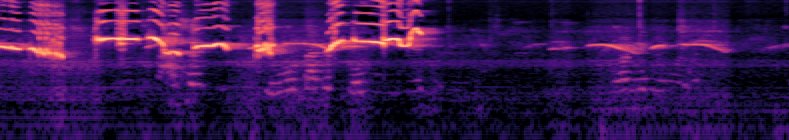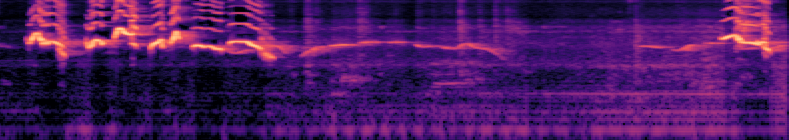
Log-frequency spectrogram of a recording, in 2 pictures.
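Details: Champion Oriental magpie-robin, first in a singing competition, giving two loud bursts of rapid varied whistled notes separated by quieter soft warbling, with a faint low rumble near the end.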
